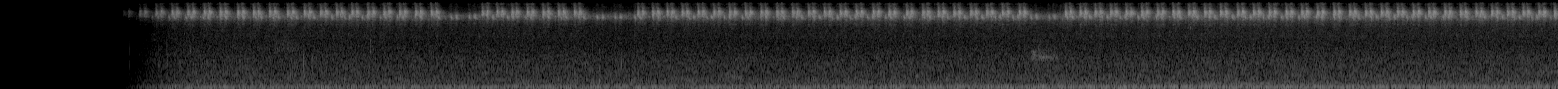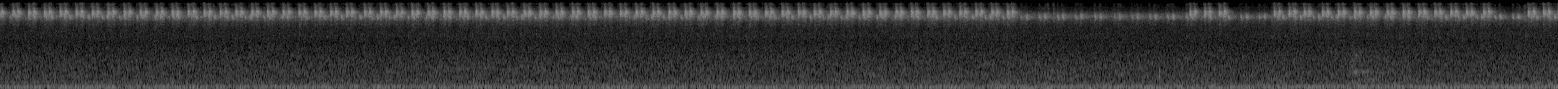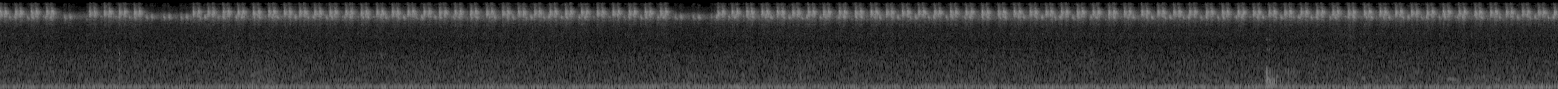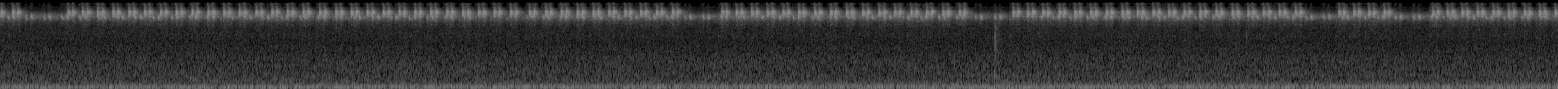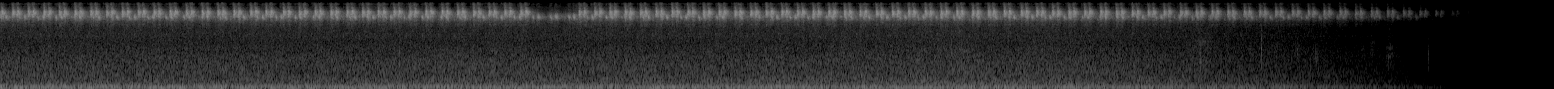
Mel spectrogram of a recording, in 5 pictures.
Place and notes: La Coursonnière, Saint-Ouen-des-Alleux, France - Crickets Chorus near the Couesnon.
Singing crickets near the Couesnon on a quiet summer night.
